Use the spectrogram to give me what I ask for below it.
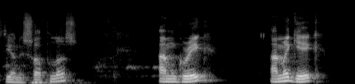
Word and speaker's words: Dionysopoulos: i'm going to do it for you it's dionysopoulos i'm greek i'm a geek i'm not a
